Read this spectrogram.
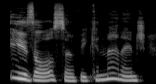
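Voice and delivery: ordinary delivery

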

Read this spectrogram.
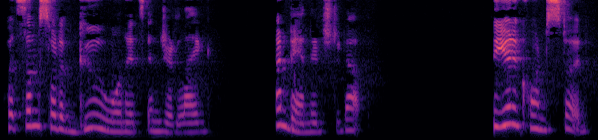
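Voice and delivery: ordinary delivery

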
